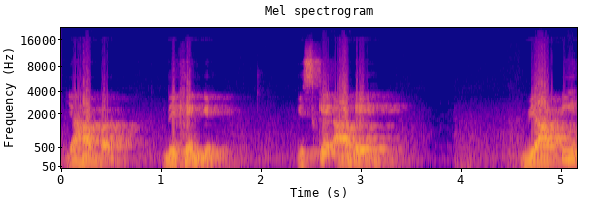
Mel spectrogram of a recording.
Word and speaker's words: व्यापी: इसके आगे व्यापी नाम है दोस्तों, ये पी दीर्घ है। कुछ लोग इसका व्यापी ऐसा ह्रस्व छोटा उच्चारण करते हैं जो कि गलत है।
